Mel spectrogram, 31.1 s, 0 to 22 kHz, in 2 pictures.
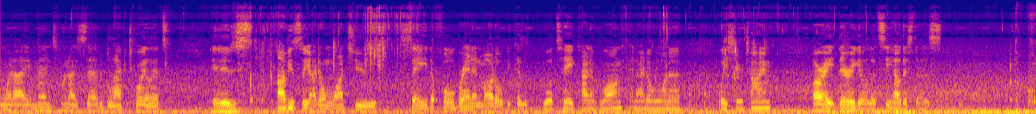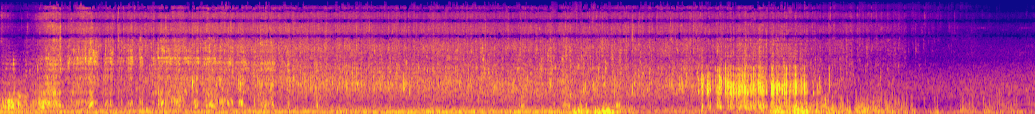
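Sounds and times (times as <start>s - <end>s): toilet flushing: 15.2s - 29.3s
loud gurgling gulp: 15.4s - 29.4s.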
